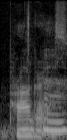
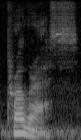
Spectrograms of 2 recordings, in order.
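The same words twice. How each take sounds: First: It is said with an American pronunciation. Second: It is said with a British pronunciation. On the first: "And the Americans say pro, progress" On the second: "The British say pro, pro, progress"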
